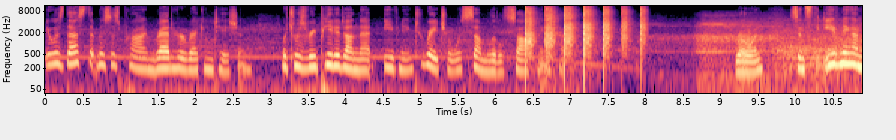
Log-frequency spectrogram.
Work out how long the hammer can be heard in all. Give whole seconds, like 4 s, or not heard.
2 s.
